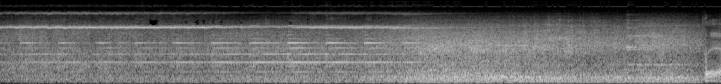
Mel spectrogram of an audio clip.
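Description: A train rumbles past in Louisville with a steady clatter, metal wheels squealing high and continuously throughout, no voices.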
